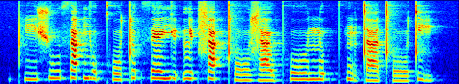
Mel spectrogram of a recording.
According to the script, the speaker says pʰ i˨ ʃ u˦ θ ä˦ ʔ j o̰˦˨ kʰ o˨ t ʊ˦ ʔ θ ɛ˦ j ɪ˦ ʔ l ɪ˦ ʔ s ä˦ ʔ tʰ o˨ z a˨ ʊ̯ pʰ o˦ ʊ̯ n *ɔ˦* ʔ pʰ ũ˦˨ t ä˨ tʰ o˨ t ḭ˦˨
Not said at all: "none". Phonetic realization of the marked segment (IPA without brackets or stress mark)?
ʊ˦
